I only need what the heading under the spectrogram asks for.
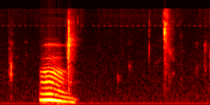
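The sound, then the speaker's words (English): Someone chews a crunchy deep-fried snack, with a few short crisp crunches spread apart and a brief voiced hum of appreciation between bites. “Every one I've bitten into, you can, it's like almost that crispy little It's got a bite little crunch.”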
